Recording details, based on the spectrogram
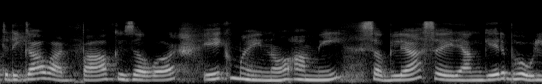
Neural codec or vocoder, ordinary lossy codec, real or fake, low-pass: codec, 16 kHz, 2 kbps, X-Codec, WavLM features, trained on Multilingual LibriSpeech; none; fake; none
